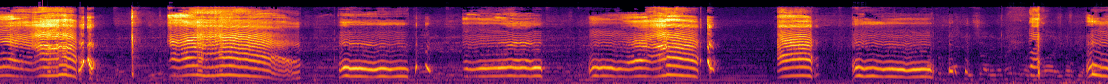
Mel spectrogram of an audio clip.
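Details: An infant with hiccups cries in repeated loud, high-pitched, distressed bursts with short pauses between, over background music; infant cry.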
